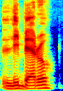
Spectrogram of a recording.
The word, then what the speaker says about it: libero: It's a E sound, right? Yeah. Yep. Yep. So libero.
